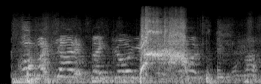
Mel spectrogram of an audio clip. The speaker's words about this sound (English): I found 16 seconds of you and me screaming in 2010 at this haunted house. Let me play this. Here we go.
